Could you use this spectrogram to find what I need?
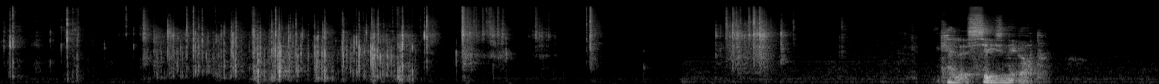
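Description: Plastic wrap crinkles as hands handle meat.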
